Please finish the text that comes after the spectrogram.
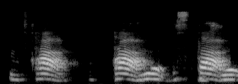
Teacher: দেখেন পাখির মতো একটা আওয়াজ, সিসি একটা আওয়াজ হচ্ছে।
